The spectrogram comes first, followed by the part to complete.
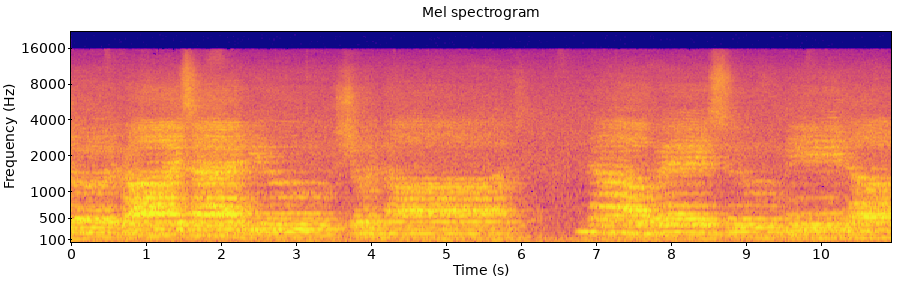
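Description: Tenor-bass choir of male voices singing sustained phrases together, with a brief pause for breath about six seconds in before the next phrase.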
